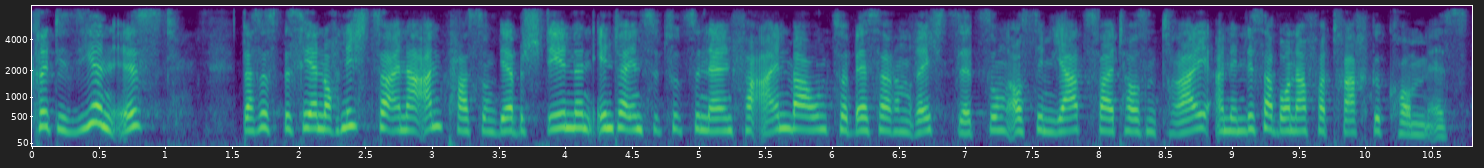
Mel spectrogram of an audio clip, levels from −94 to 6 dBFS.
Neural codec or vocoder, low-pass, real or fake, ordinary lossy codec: codec, 16 kHz, 16 kbps, FunCodec, trained on LibriTTS, 50 frames a second; 7.2 kHz; fake; none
